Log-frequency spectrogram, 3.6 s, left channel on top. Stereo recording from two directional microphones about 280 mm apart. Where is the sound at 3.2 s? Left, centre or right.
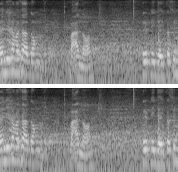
Centre.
